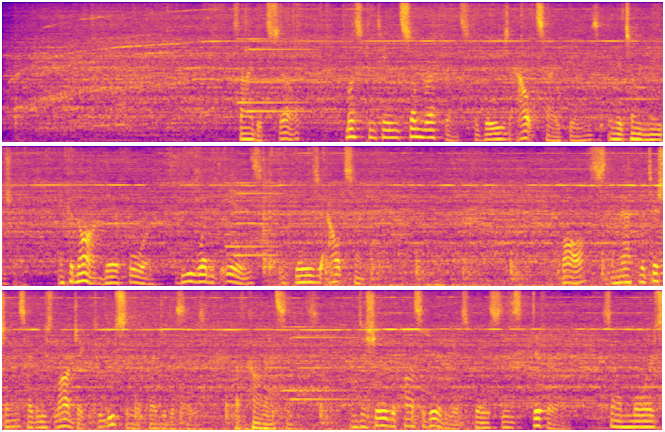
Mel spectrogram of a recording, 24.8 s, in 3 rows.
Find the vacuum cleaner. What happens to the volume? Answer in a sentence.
The loudness of the vacuum cleaner stays about the same.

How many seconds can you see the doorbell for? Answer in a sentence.
You can hear the doorbell for 3 seconds altogether.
